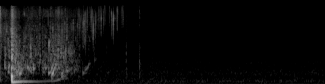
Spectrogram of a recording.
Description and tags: Tossing rocks into a high mountain lake.
percussion, splashing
